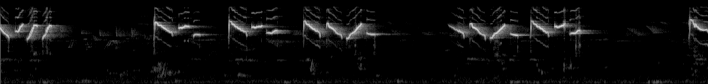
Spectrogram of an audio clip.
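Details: White-eye song used as a lure to prompt lazy white-eyes to sing: bursts of high, sharp, rapidly repeated chirps and down-slurred whistles, separated by short silent gaps.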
